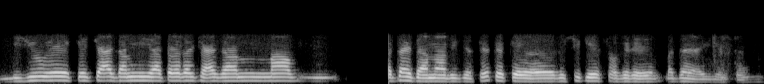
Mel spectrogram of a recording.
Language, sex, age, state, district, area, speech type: Gujarati, male, 45-60, Gujarat, Ahmedabad, urban, conversation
